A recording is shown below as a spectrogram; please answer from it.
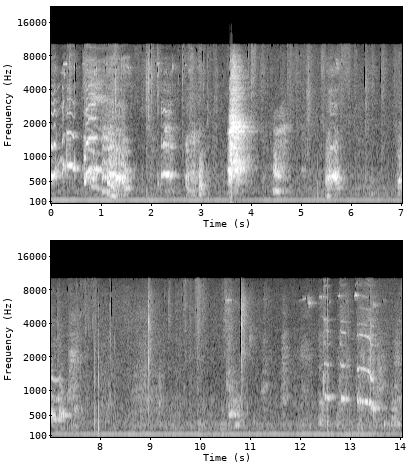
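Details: Several English Bull Terrier puppies, eight weeks old, whimper and yip in irregular bursts, with a louder cluster around the first four seconds, then scattered thin whines and quieter gaps, a constant low electrical hum underneath.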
